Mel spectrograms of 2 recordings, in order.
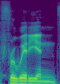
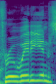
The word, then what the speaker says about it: Freudian: Freudian, like Sigmund fucking Freud.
